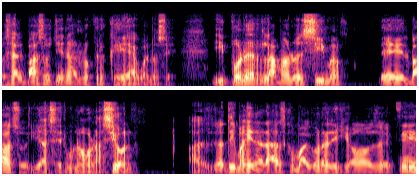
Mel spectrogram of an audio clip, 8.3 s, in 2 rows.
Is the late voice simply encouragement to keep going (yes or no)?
no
